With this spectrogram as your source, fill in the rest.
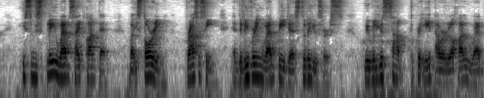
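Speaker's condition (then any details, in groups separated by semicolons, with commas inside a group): No condition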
